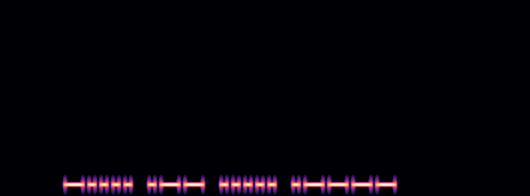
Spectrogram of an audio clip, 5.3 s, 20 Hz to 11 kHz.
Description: Morse code, heard as a keyed tone, about 20 wpm, 700 Hz. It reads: 6W51
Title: Four Challenging Letter-Number Combinations 20wpm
